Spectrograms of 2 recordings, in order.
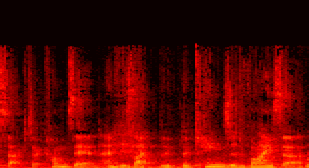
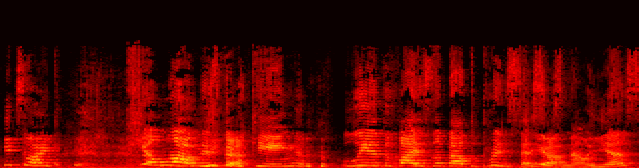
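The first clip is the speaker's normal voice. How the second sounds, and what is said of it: Put-on Eastern European accent. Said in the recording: “So he was, like, Eastern European.”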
